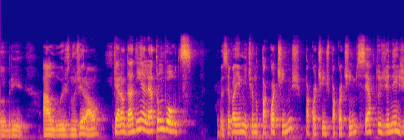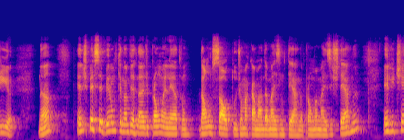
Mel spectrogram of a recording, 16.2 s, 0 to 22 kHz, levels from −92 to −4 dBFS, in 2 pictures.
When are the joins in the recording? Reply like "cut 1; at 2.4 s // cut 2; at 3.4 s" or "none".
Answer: cut 1; at 2.2 s // cut 2; at 4.3 s // cut 3; at 9.5 s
